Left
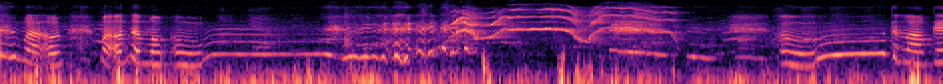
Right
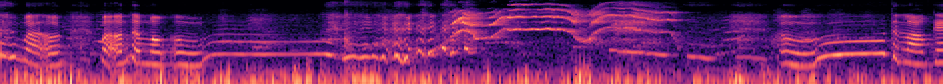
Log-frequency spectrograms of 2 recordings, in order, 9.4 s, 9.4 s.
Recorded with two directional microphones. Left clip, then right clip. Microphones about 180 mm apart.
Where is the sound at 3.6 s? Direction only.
10° left (ahead or behind).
